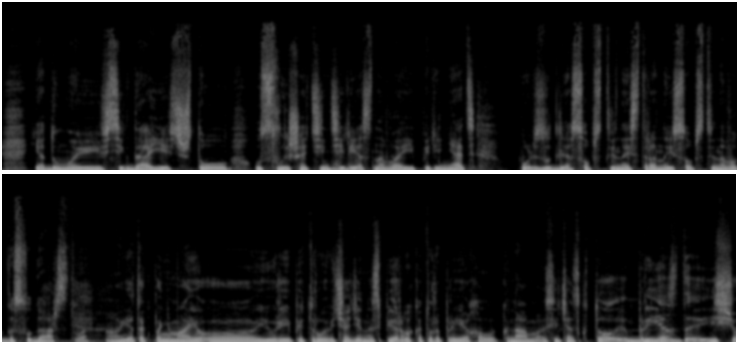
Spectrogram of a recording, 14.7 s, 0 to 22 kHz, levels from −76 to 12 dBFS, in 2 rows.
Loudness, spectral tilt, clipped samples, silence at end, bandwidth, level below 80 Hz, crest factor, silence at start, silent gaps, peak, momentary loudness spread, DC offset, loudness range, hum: -26 LUFS; -5.5 dB/octave; under 0.1%; 0 s; 19.5 kHz; -62 dBFS; 12 dB; 0 s; none; -12 dBFS; 5 LU; under 0.1%; 2 LU; none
